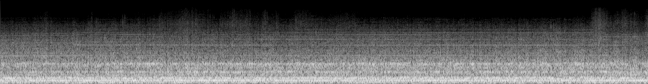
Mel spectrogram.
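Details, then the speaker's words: New Webasto Thermo Pro 90 diesel coolant heater replacing failed Eberspächer on a Demag AC220 crane, first firing with coolant flowing; steady, even burner roar with constant low hum, no pulsing or sputtering, initial smoke from pipe only, combustion normal. "Have flow. She's roaring away."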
